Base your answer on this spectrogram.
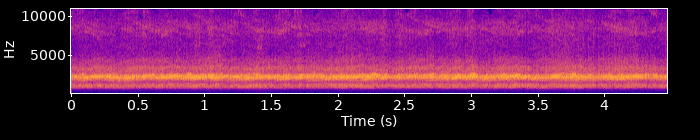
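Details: A pond in a horse pasture full of singing frogs, captured on a Zoom 6 recorder; the many voices merge into an unbroken, even, buzzing drone with a shrill upper layer, constant in loudness.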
